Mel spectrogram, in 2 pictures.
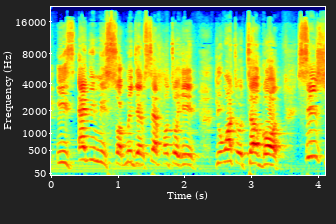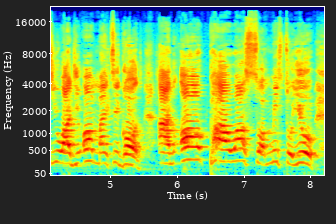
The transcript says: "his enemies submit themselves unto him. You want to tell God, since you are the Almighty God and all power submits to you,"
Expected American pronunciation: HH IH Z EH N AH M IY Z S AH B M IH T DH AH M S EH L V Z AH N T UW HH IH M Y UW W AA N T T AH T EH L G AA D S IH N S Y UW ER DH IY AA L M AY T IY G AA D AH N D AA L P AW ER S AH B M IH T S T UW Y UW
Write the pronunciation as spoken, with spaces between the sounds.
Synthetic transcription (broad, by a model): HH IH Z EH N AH M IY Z S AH B M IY T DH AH M S EH L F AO N T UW HH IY M Y UW W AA N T T AH T EH L G AA D S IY N S Y UW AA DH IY AA L M AY T IY G AA D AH N AA L P AW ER S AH B M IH T T UW Y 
